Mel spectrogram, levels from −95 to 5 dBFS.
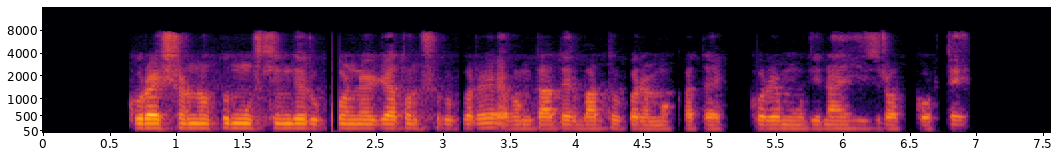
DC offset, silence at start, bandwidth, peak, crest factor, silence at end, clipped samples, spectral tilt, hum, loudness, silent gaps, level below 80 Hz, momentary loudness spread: under 0.1%; 0.65 s; 8 kHz; -2 dBFS; 22 dB; 0.65 s; under 0.1%; -5 dB/octave; none; -25 LUFS; 5.13-5.30 s, 6.47-6.54 s; -66 dBFS; 12 LU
